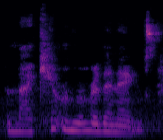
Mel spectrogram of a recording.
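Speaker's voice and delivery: whispered, embarrassed aside; sheepish whisper. Real, not acted. Narrator admitting she forgot names, whispering. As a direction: whisper it like a confession.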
